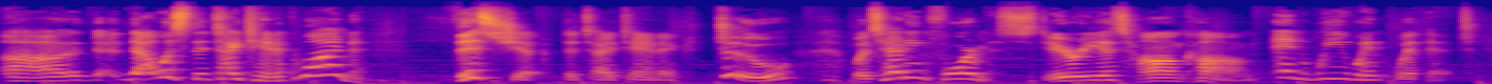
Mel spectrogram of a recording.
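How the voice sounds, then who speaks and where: Eccentric aunt, acted by a woman, excitable tall-tale teller for a children's story, very animated, emphatic. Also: medium pitch, faint music behind, voice pushed up. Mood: improvising. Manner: dramatic, emphatic, drawn-out delivery.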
